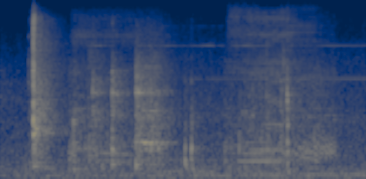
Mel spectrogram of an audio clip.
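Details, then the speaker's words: Motorcycle with a replaced starter relay fuse, no-power fault, kill switch set to run, key on for fuel priming, starter disconnected: short whirring servo sweep and faint electronics buzz after key-on; normal priming. "that's the the signing here is a Servo whip not moving around and that buzz noise is from the electronics"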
